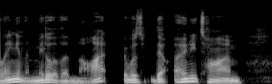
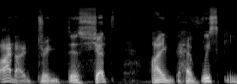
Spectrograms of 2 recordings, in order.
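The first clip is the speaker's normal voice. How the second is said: put-on fierce, ferocious, hard-edged South African accent. Quoting a man remembered from a visit, ferocious South African accent. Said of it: "a ferocious South African accent".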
